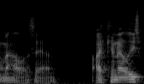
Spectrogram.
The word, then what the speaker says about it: Malazan: the question of whether i think malazan not malazan i can at least pronounce this right malazan um malazan yeah malazan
